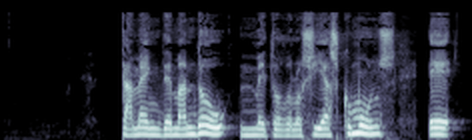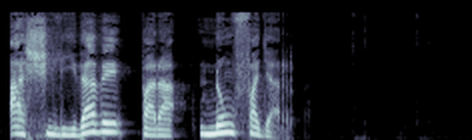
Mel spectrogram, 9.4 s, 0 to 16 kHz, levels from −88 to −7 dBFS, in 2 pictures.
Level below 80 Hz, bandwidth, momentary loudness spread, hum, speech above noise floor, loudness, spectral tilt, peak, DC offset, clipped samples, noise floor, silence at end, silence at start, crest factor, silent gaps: -56 dBFS; 11.5 kHz; 9 LU; none; 64 dB; -20 LUFS; -5.5 dB/octave; -6 dBFS; under 0.1%; under 0.1%; -83 dBFS; 1.95 s; 1.25 s; 16 dB; none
